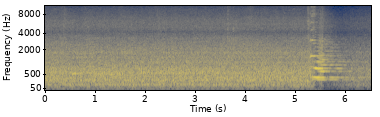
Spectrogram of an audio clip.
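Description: A WDM-3A diesel locomotive's ALCO engine rumbling steadily as the locomotive moves slowly in to couple, then a short, loud horn blast near the end.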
